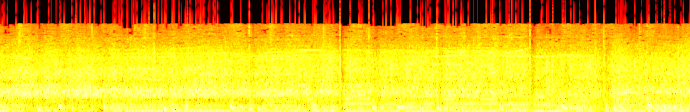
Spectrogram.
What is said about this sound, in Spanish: Eh, vale, pues un aplauso para ellos. Andrei Rublev, Diego Suarman Ingrid García Johnson y Raúl Cimas.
